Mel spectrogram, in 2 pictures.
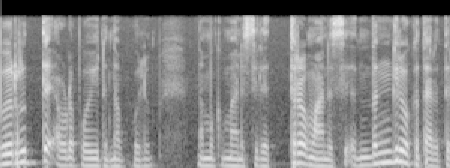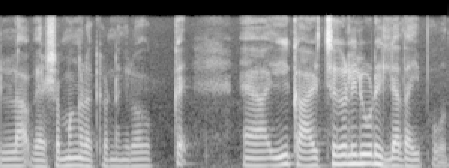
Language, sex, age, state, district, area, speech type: Malayalam, female, 60+, Kerala, Kasaragod, rural, spontaneous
